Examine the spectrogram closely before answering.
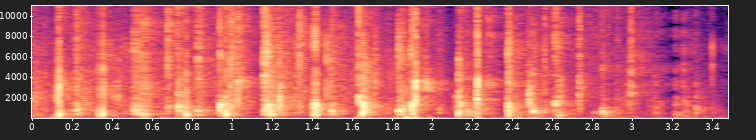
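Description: An audience applauds steadily, a dense patter of overlapping hand claps that stays fairly even throughout, with no voices over it.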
